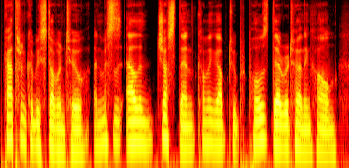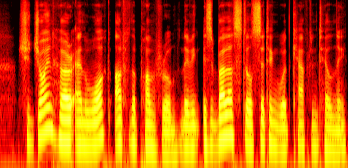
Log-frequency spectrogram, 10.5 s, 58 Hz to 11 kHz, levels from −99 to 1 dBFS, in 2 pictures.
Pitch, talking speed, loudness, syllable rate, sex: 115 Hz, 200 wpm, -21 LUFS, 5.7 syllables/s, male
